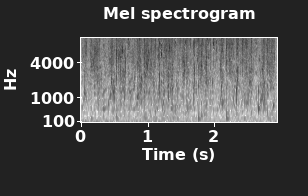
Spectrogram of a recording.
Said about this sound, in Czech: Tak takhle šplouchá kašna na Nepomuckém náměstí, jeden z jejich dvou chrličů.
